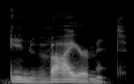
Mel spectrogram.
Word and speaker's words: environment: one is me so the N is silent you don't pronounce the N environment open to the outside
